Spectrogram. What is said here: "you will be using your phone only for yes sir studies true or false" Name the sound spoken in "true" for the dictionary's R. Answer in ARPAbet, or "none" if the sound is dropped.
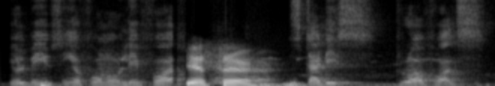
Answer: R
